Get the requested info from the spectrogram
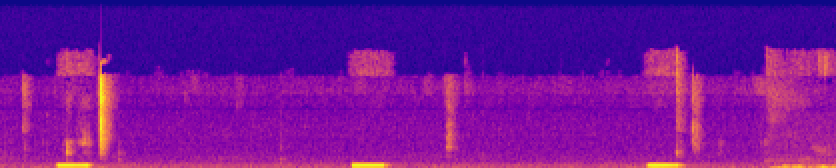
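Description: A short electronic beep on one steady tone, repeating about every two seconds (three times), over scattered clicks of computer-keyboard typing. A low thump comes near the end.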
